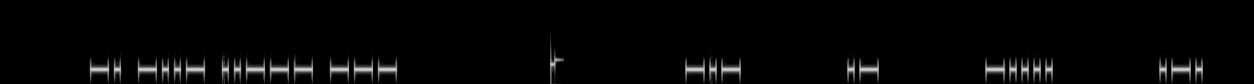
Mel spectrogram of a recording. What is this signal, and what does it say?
Morse code, heard as a keyed tone, about 20 wpm, spaced as for 10 wpm, 700 Hz. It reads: NX2O KA6R
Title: USA Call Signs - 4 Characters - 6x Character Spacing - 20wpm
